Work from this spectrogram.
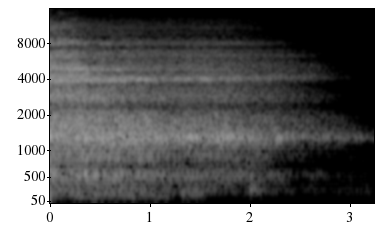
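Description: A long, deep exhale during a guided breathing exercise, near and soft, a breathy rush that fades slowly away to silence over about three seconds.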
